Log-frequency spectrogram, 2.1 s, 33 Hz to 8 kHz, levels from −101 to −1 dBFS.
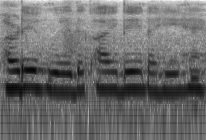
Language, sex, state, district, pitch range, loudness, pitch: Hindi, female, Chhattisgarh, Bilaspur, 230-245 Hz, -13 LUFS, 235 Hz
